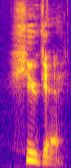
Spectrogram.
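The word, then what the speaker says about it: hygge: Vibe yes in Denmark it's called hug hug hug it's spelled h y g g e and this book was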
